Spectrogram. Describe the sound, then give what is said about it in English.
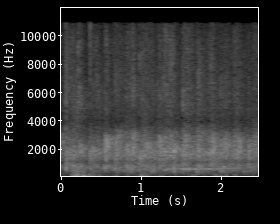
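Steady applause for a team at a tech lightning talk event, dense and even throughout, moderately loud with no voices standing out. “So give them a round of applause for that.”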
